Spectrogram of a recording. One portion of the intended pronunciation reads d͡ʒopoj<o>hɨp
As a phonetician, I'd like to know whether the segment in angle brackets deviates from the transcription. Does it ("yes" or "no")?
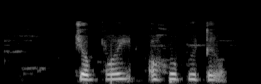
no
